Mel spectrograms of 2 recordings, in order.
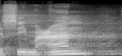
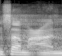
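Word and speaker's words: سمعان: Kedua-duanya bisa dibacanya Sim'an ataupun Sam'an. Walaupun dengan menggunakan kasrah sim'an itu lebih lebih masyhur dan beliau ini dinisbatkan kepada kabilah klab.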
